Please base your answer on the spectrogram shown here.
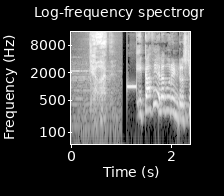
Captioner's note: beep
